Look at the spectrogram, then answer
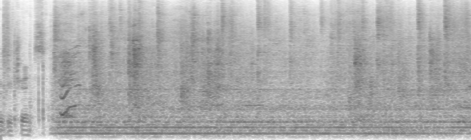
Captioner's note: garage door rumbles; squeaks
